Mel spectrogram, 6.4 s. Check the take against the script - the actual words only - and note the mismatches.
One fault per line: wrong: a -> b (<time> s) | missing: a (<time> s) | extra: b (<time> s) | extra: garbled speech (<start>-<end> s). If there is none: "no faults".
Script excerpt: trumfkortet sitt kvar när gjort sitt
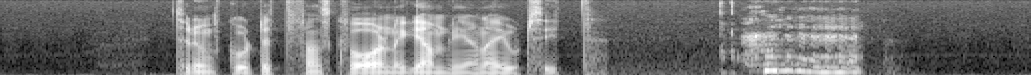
wrong: sitt -> fanns (1.8 s)
extra: gamlingarna (2.5 s)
